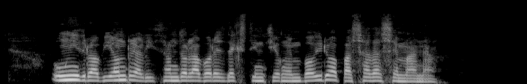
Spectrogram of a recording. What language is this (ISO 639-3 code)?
glg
